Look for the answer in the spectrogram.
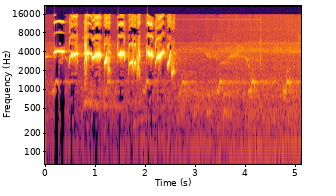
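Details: Early-morning song of a female Oriental magpie-robin, meant to provoke males. A quick series of loud, bright whistles and trills fills the first half, followed by faint lower chirps from more distant birds.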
